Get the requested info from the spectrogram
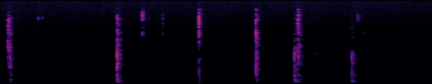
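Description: Small plastic Lego pieces clicking as they are pressed together and handled: six quiet, sharp clicks spaced about a second apart.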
